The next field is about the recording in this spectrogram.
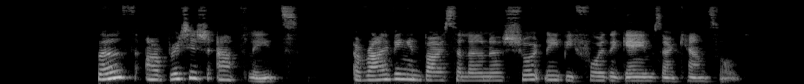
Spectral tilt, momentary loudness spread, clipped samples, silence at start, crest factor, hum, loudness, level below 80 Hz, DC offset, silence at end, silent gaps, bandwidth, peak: -3 dB/octave; 10 LU; under 0.1%; 1 s; 20 dB; none; -28 LUFS; -74 dBFS; under 0.1%; 0.65 s; 3.39-3.52 s; 16.5 kHz; -10 dBFS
